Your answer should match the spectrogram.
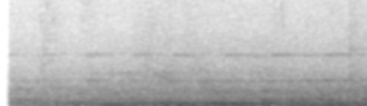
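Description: A man's voice holding one long, drawn-out sound.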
